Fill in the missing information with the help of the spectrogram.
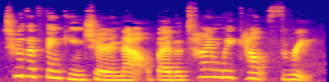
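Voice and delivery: rhythmic read-aloud of a rhyming book; lilting bedtime-story voice; story narration. A narrator's reading. Reading a picture book aloud.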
